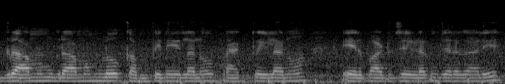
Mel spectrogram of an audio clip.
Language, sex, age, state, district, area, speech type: Telugu, female, 18-30, Andhra Pradesh, Krishna, urban, spontaneous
